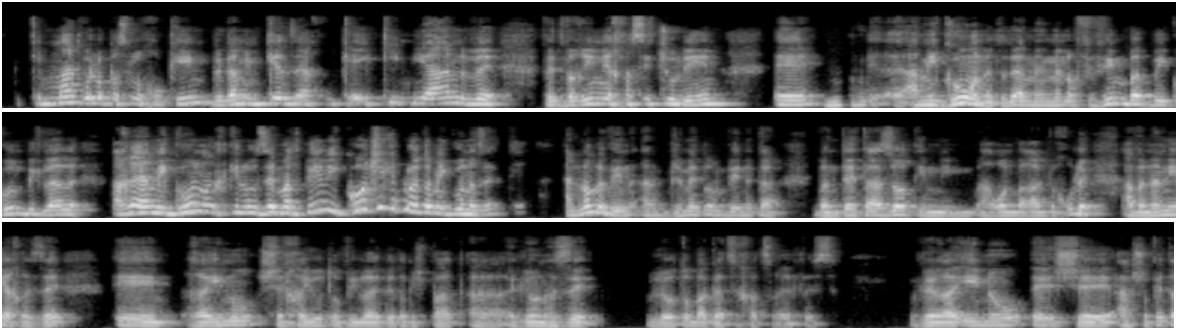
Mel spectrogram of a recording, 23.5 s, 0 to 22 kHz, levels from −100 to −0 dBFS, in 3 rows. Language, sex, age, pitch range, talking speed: Hebrew, male, 60-79, 120-175 Hz, 155 wpm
